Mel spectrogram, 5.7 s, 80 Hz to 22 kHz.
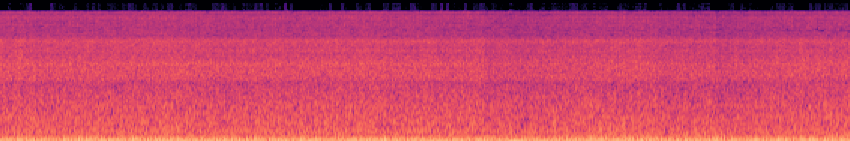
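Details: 2004 Nissan 350Z 3.5L manual, brought in for crank-no-start suspected immobilizer fault, now running while fuse and wiring current (about 16 A) is checked: deep, even idle rumble, steady speed, no stumbles or ticks. Normal idle.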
